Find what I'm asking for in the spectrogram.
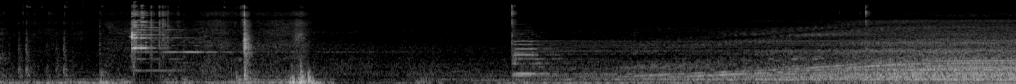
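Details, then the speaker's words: Lux Air gas-fired furnace, no-heat call caused by flooded, miswired panel humidifier, after disconnecting humidifier wiring: click then smooth inducer hum rising in pitch, no rattle, ignition follows; normal inducer startup. "Houston we got ignition we got ignition Hallelujah"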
